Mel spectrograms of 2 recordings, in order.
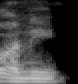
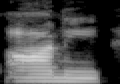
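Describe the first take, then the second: First: The first vowel is short and quick. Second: The first vowel is drawn out long. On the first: It is the usual form of the word. "instead of Ani" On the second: It is the last word of the verse. "which lengthens it to Ani"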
